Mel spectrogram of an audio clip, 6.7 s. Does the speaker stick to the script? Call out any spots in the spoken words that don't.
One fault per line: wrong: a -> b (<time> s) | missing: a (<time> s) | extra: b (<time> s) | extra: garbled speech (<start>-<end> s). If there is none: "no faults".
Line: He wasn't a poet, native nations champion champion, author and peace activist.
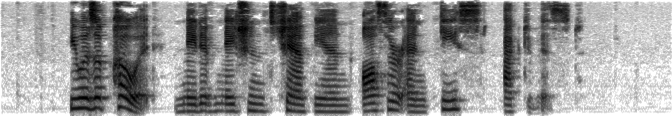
wrong: wasn't -> was (0.8 s)
missing: champion (3.5 s)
